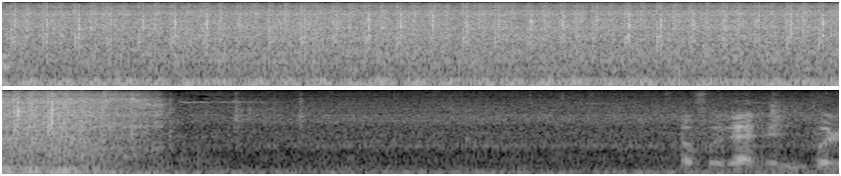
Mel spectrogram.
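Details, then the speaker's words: Chevrolet Monte Carlo engine, hot, idling: steady light ticking about three a second until shut off; valve train tapping from a knock on a lobe, adjusted to quiet it. "well you had a little uh knock in here on a lobe oh yeah that'll cause a problem so there's where the noise was coming from"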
